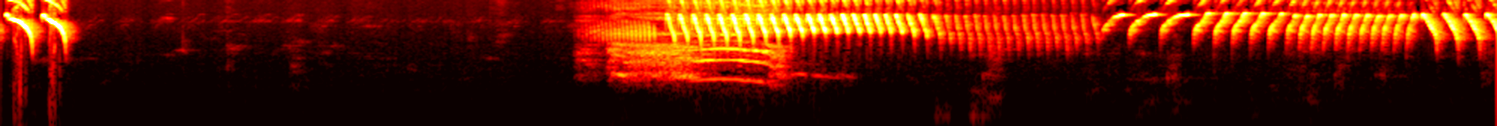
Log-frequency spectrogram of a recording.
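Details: Canary singing as a lure to make lazy canaries sing, rolling 'ngerol' style: brief high notes, a long pause, then a loud buzzy trill with a faint lower warble beneath, and a renewed fast ringing trill.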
